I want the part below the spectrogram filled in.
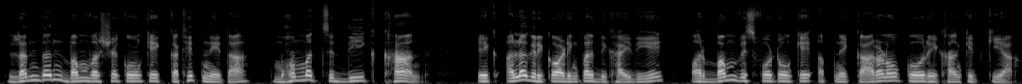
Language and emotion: Hindi, neutral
